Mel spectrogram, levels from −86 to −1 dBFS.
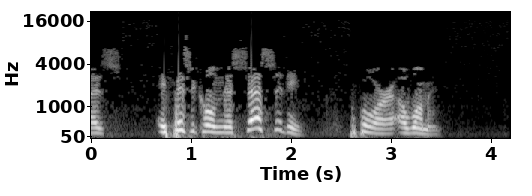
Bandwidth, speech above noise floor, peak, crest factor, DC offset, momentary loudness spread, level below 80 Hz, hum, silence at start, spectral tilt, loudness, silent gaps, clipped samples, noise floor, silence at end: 7 kHz; 50 dB; 0 dBFS; 16 dB; under 0.1%; 11 LU; -44 dBFS; none; 0 s; -7.5 dB/octave; -16 LUFS; none; under 0.1%; -66 dBFS; 0.75 s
